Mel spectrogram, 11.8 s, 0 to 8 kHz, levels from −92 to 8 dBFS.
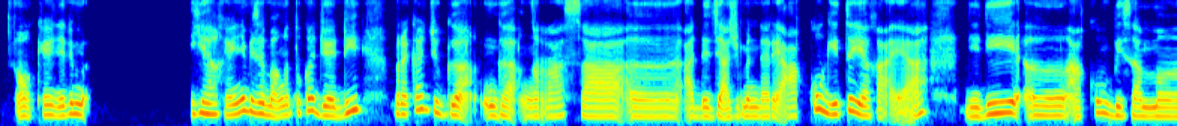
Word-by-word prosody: Oke, 170 Hz, +2 st, -2 dB
jadi 180 Hz, +4 st, +2 dB
me -, -, +3 dB, 1.1 s
iya, 210 Hz, -2 st, +3 dB
kayaknya 205 Hz, +5 st, +3 dB
bisa 215 Hz, -4 st, +4 dB
banget 170 Hz, +1 st, 0 dB
tuh, 225 Hz, -, -5 dB
Kak. 265 Hz, -, +6 dB
Jadi 175 Hz, +3 st, +2 dB, 0.5 s
mereka 205 Hz, +6 st, 0 dB
juga 195 Hz, -8 st, 0 dB
nggak 175 Hz, -2 st, -1 dB
ngerasa, 165 Hz, +1 st, -3 dB, 0.3 s
eee, 160 Hz, -1 st, -3 dB
ada 165 Hz, 0 st, -2 dB
judgement 165 Hz, +3 st, 0 dB
dari 160 Hz, 0 st, -1 dB
aku, 175 Hz, -, 0 dB
gitu 200 Hz, +3 st, +1 dB
ya, 205 Hz, -8 st, +5 dB
Kak, -, -, -5 dB
ya. 225 Hz, -, -1 dB, 0.4 s
Jadi, 205 Hz, +7 st, +4 dB
eee, 180 Hz, -1 st, 0 dB
aku 160 Hz, +4 st, -5 dB, 0.2 s
bisa 175 Hz, 0 st, 0 dB
me 165 Hz, 0 st, +1 dB
175 Hz, 145 wpm, -21 LUFS, 165-205 Hz, 1.1 s, Kak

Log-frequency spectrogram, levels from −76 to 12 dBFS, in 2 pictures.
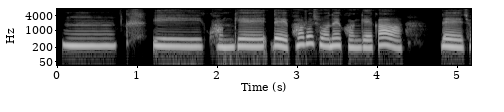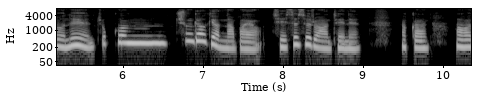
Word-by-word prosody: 음 235 Hz, -1 st, +1 dB, 0.5 s
이 225 Hz, -2 st, 0 dB
관계 215 Hz, +1 st, +1 dB
네 225 Hz, -2 st, +3 dB
바로 260 Hz, +7 st, 0 dB
전에 240 Hz, -3 st, +1 dB
관계가 200 Hz, +1 st, +1 dB, 0.5 s
네 215 Hz, -3 st, +3 dB
저는 215 Hz, +1 st, +1 dB
쪼끔 300 Hz, +1 st, +2 dB
충격이었나봐요 220 Hz, -, 0 dB
제 205 Hz, -, -3 dB
스스로한테는. 190 Hz, -8 st, -1 dB, 0.5 s
약간 190 Hz, -2 st, -1 dB, 0.4 s
아 205 Hz, -1 st, +2 dB
225 Hz, 195 characters per minute, -20 LUFS, 205-250 Hz, 0.5 s, 네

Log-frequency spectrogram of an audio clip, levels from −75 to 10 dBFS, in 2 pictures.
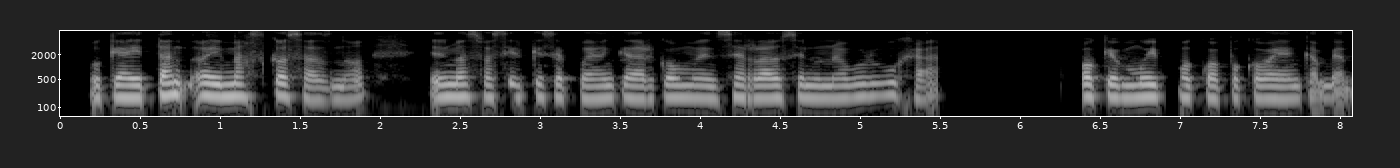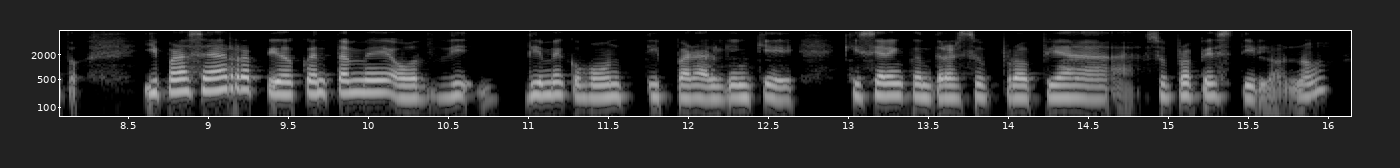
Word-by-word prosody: o 170 Hz, -, -3 dB
que 180 Hz, -, +3 dB
hay 175 Hz, 0 st, +5 dB
tan 200 Hz, +4 st, +4 dB
o -, -, -4 dB
hay 190 Hz, -1 st, +7 dB
más 190 Hz, 0 st, +1 dB
cosas, 175 Hz, -6 st, 0 dB
¿no? 160 Hz, 0 st, -6 dB, 0.4 s
Es -, -, +2 dB
más 185 Hz, 0 st, +2 dB
fácil 180 Hz, 0 st, -3 dB
que 185 Hz, -, -5 dB
se 180 Hz, 0 st, -2 dB
puedan 170 Hz, 0 st, -3 dB
quedar 165 Hz, -2 st, -2 dB
como 175 Hz, -1 st, 0 dB
encerrados 170 Hz, +1 st, -1 dB
en 175 Hz, -, 0 dB
una 170 Hz, 0 st, -2 dB
burbuja, 190 Hz, +3 st, -4 dB, 0.8 s
o 185 Hz, -1 st, +3 dB
que 180 Hz, -, +2 dB
muy 180 Hz, +1 st, +2 dB
poco 175 Hz, -2 st, -3 dB
a 165 Hz, -, -6 dB
poco 170 Hz, 0 st, -4 dB
vayan 165 Hz, 0 st, -1 dB
cambiando. -, -, -7 dB, 0.4 s
Y 235 Hz, -, +1 dB
para 245 Hz, +2 st, +5 dB
cerrar 260 Hz, +3 st, +5 dB
rápido, 230 Hz, -7 st, +3 dB
cuéntame 230 Hz, +1 st, +3 dB
o 175 Hz, 0 st, +3 dB
di 185 Hz, -1 st, -8 dB, 0.2 s
dime 205 Hz, +1 st, +1 dB
como 175 Hz, -1 st, -1 dB
un 185 Hz, 0 st, -1 dB
tip 185 Hz, 0 st, -6 dB
para 175 Hz, -1 st, +2 dB
alguien, 175 Hz, +2 st, 0 dB
que 165 Hz, -3 st, -2 dB, 0.3 s
quisiera 195 Hz, +1 st, +2 dB
encontrar 175 Hz, -3 st, +1 dB
su 180 Hz, 0 st, -4 dB
propia 175 Hz, -1 st, -1 dB
su 190 Hz, -, -6 dB
propio 195 Hz, +1 st, 0 dB
estilo, 175 Hz, -2 st, -4 dB
¿no? 240 Hz, +9 st, -5 dB
180 Hz, 190 wpm, -24 LUFS, 170-195 Hz, 0.8 s, hay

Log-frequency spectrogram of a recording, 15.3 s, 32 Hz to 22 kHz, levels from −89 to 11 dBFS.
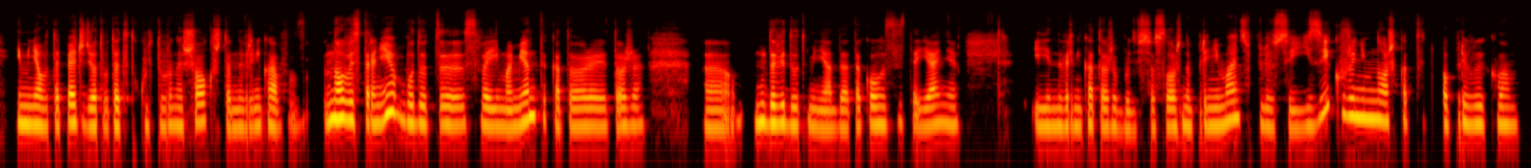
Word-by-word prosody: и -, -, +2 dB
меня 180 Hz, -1 st, +4 dB
вот 165 Hz, 0 st, -7 dB
опять 190 Hz, +3 st, +4 dB
ждёт 165 Hz, -1 st, +1 dB
вот 160 Hz, +1 st, -6 dB
этот 165 Hz, -, +1 dB
культурный 170 Hz, 0 st, -6 dB
шок, 190 Hz, +3 st, +2 dB
что 155 Hz, -, -2 dB
наверняка 160 Hz, +1 st, -1 dB
в 165 Hz, -, -18 dB
в 165 Hz, -, -19 dB, 0.2 s
новой 220 Hz, 0 st, +8 dB
стране 190 Hz, +10 st, +4 dB
будут, 185 Hz, -5 st, -1 dB
э, 175 Hz, -1 st, +2 dB
свои 170 Hz, -2 st, 0 dB
моменты, 200 Hz, +10 st, +2 dB
которые 165 Hz, -1 st, 0 dB
тоже, 170 Hz, +1 st, -2 dB, 0.6 s
э, 155 Hz, -1 st, -1 dB, 0.2 s
доведут 185 Hz, -3 st, +2 dB
меня 155 Hz, -2 st, -2 dB
до 155 Hz, 0 st, -3 dB
такого 175 Hz, +2 st, 0 dB
состояния. 180 Hz, 0 st, -2 dB, 0.7 s
И 165 Hz, 0 st, -2 dB
наверняка 165 Hz, +1 st, -1 dB
тоже 165 Hz, -1 st, -2 dB
будет 150 Hz, -2 st, -8 dB
всё 155 Hz, -, -3 dB
сложно 165 Hz, +1 st, 0 dB
принимать. 175 Hz, +7 st, -1 dB
Плюс 165 Hz, -2 st, -4 dB
и -, -, -3 dB
язык 170 Hz, -, -2 dB
уже 245 Hz, -2 st, +3 dB
немножко 220 Hz, -3 st, +2 dB
тут 200 Hz, 0 st, -20 dB
попривыкла, 180 Hz, -2 st, -2 dB
170 Hz, 160 wpm, -29 LUFS, 165-190 Hz, 0.7 s, новой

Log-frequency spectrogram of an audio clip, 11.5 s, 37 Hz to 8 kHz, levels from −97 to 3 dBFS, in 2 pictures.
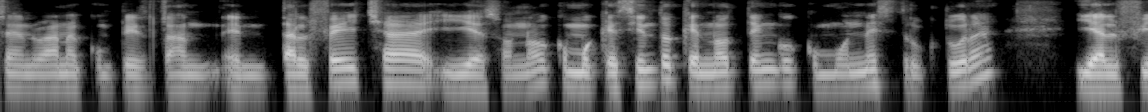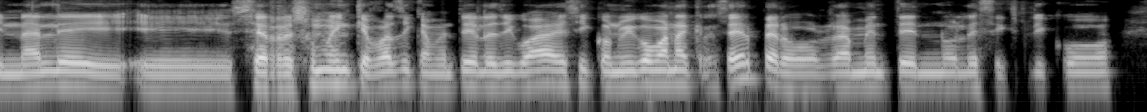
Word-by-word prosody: sea, 120 Hz, -, -5 dB
se -, -, -10 dB
van 115 Hz, 0 st, -3 dB
a 115 Hz, -, -5 dB
cumplir 115 Hz, 0 st, -6 dB
tan 115 Hz, 0 st, -5 dB, 0.2 s
en 110 Hz, 0 st, -6 dB
tal 115 Hz, -1 st, 0 dB
fecha 150 Hz, -1 st, +1 dB
y 115 Hz, 0 st, -4 dB
eso", 110 Hz, -1 st, -4 dB
¿no?, 135 Hz, +6 st, -6 dB
como 125 Hz, -3 st, -3 dB
que 125 Hz, -, -2 dB
siento 145 Hz, +7 st, -1 dB
que 125 Hz, -, 0 dB
no 125 Hz, +1 st, -2 dB
tengo, 145 Hz, +2 st, -5 dB
como 115 Hz, -2 st, -11 dB
una 125 Hz, +4 st, -4 dB
estructura, 140 Hz, -, -5 dB, 0.4 s
y -, -, +5 dB
al 115 Hz, 0 st, +4 dB
final, 120 Hz, +3 st, 0 dB
eh, 125 Hz, -4 st, +3 dB, 0.5 s
eh, -, -, -6 dB
se -, -, +6 dB
resume 140 Hz, +5 st, +4 dB
en 145 Hz, -, 0 dB
que -, -, +4 dB
básicamente 125 Hz, -1 st, 0 dB
yo 135 Hz, -, +4 dB
les 130 Hz, 0 st, +2 dB
digo: 130 Hz, 0 st, +1 dB
"Ay, 140 Hz, -1 st, +4 dB
sí, 150 Hz, -, -6 dB
conmigo 135 Hz, +2 st, +2 dB
van 140 Hz, 0 st, +5 dB
a 145 Hz, -, +5 dB
crecer", 190 Hz, -, +2 dB
pero 120 Hz, -1 st, +3 dB
realmente 125 Hz, +1 st, 0 dB
no 125 Hz, 0 st, -5 dB
les 125 Hz, 0 st, -5 dB
explico 125 Hz, +1 st, -7 dB
125 Hz, 235 wpm, -23 LUFS, 120-140 Hz, 0.5 s, se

